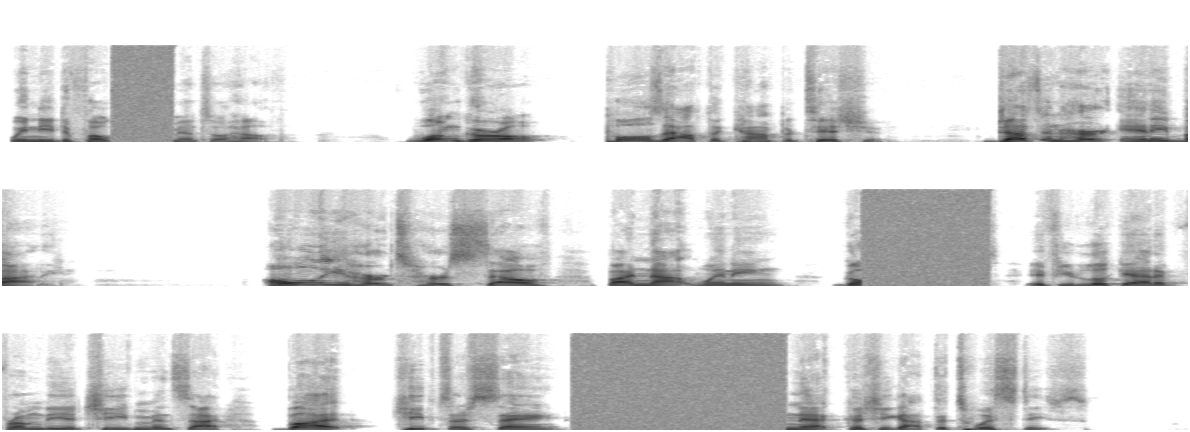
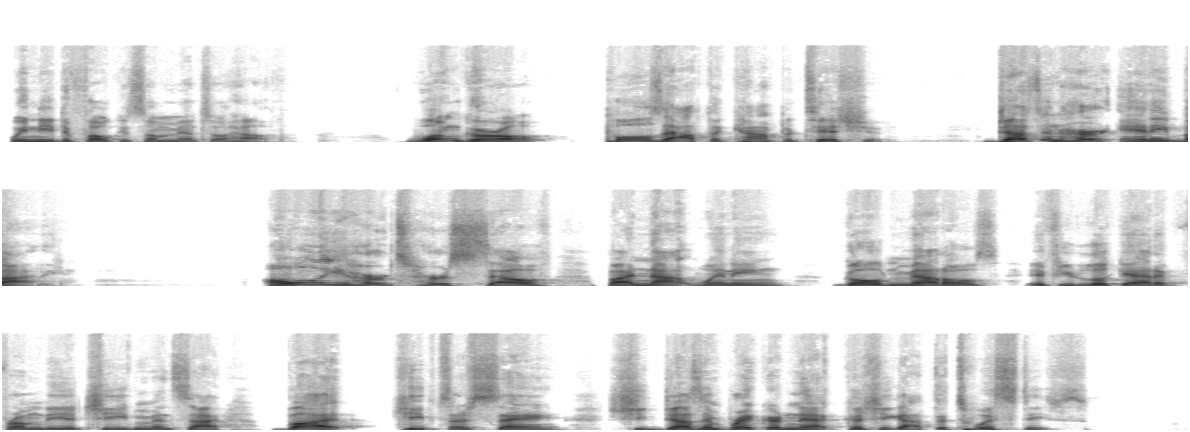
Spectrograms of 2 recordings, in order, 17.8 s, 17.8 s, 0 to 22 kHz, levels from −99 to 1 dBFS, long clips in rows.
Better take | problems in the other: second | audio cutting out; filled with static; at 0.5 s, at 10 s for 0.5 s and at 15 s for 1 s

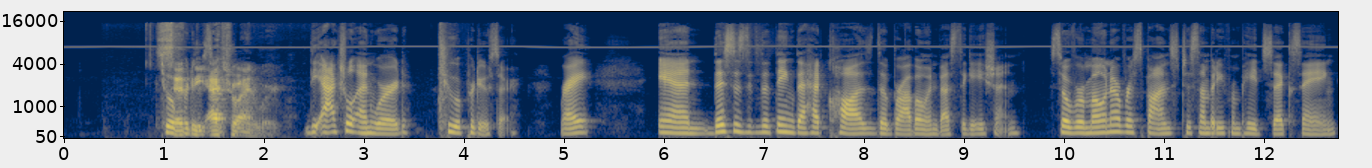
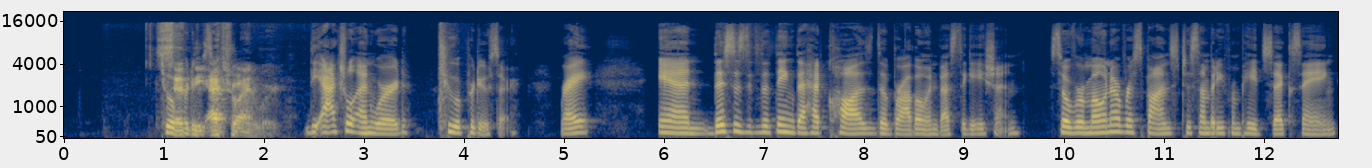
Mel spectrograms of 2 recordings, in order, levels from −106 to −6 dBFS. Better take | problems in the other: second | high-pitched whine; faint; throughout; 7 kHz, 30 dB below the speech

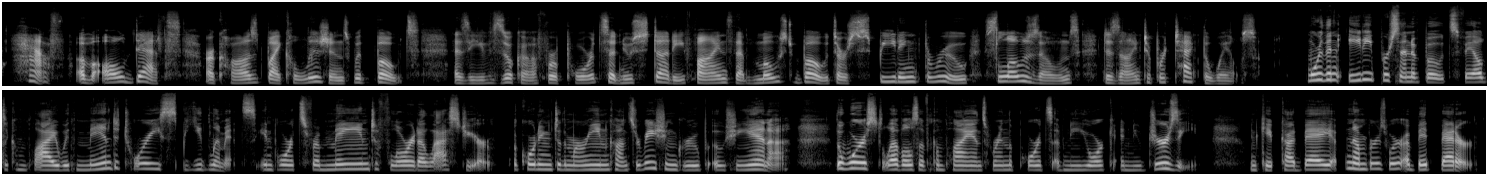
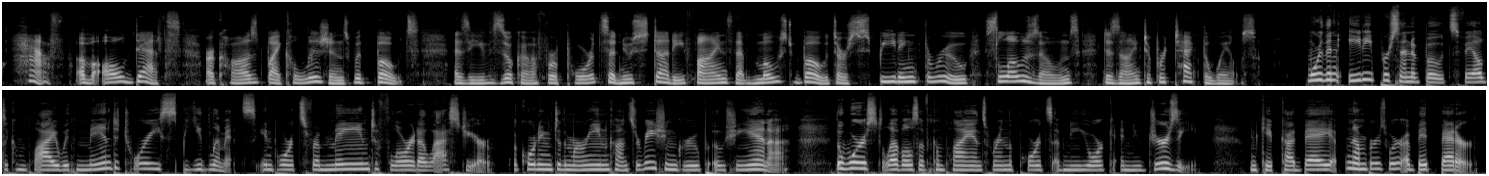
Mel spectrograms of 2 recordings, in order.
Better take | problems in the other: second | thin; somewhat; fading below 350 Hz

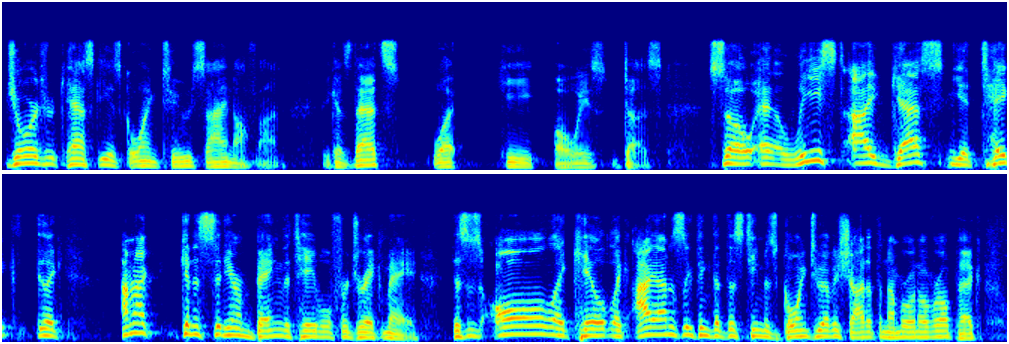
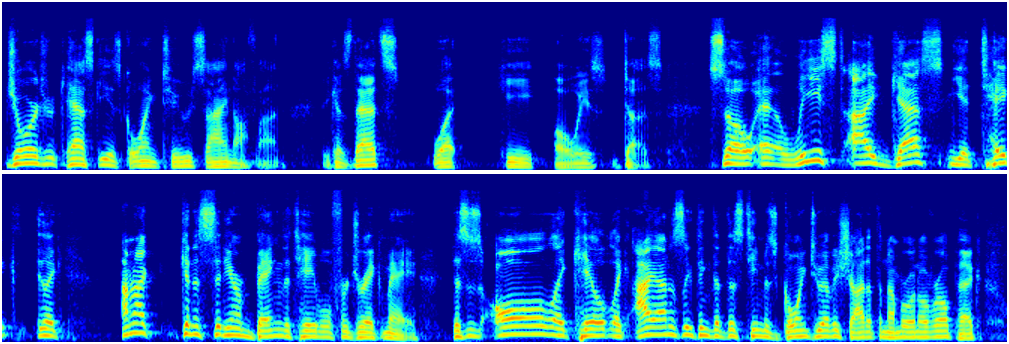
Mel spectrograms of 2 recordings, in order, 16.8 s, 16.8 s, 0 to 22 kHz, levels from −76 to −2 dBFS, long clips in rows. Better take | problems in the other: second | garbled, watery; badly; nothing above 8 kHz; slightly in the second

